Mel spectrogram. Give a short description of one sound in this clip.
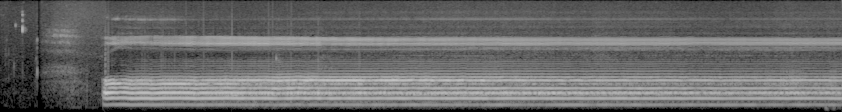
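A woman hums one long, steady note.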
